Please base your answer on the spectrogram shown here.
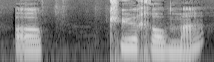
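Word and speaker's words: ὀχύρωμα: Pour les gens qui aiment bien les références grecques, le mot grec pour forteresse est okuroma, environ. C'est à peu près la prononciation.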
